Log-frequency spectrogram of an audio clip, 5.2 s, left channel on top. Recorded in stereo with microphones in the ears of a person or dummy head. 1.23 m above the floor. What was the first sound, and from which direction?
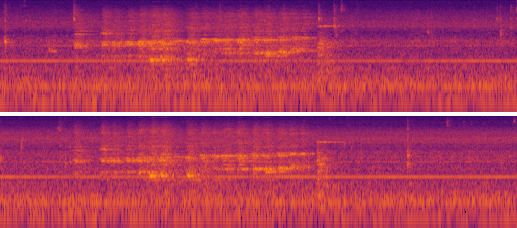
A squeak, 75° right (ahead or behind).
